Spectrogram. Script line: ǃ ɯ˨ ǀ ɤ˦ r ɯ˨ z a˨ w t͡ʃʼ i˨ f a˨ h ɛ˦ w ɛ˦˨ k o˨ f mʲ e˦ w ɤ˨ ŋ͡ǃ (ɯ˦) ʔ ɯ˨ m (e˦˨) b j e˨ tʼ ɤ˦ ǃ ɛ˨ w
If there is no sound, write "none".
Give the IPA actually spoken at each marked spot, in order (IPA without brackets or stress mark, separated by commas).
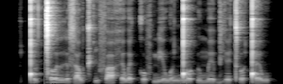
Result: ɤ˦, e˦˨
